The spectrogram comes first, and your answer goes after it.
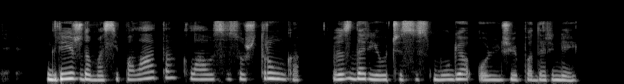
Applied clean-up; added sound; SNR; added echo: none; none; none; none.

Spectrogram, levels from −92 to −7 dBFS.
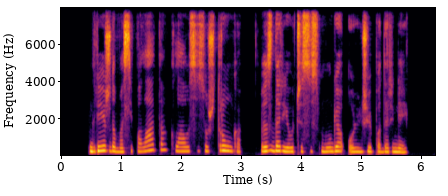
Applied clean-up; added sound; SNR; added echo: neural mask model DeepFilterNet 3.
